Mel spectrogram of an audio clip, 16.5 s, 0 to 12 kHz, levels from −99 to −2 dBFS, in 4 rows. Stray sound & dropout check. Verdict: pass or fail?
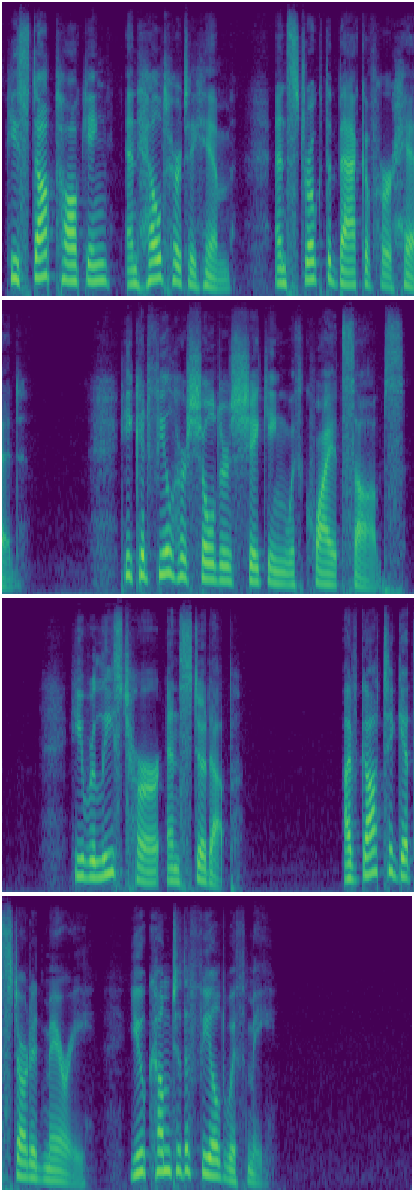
pass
